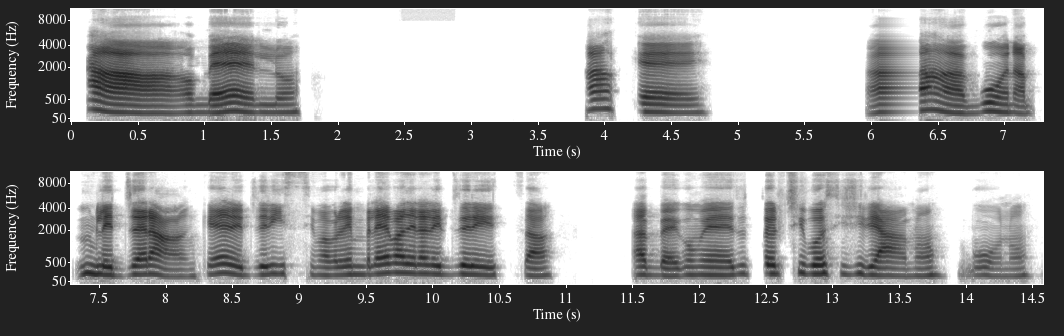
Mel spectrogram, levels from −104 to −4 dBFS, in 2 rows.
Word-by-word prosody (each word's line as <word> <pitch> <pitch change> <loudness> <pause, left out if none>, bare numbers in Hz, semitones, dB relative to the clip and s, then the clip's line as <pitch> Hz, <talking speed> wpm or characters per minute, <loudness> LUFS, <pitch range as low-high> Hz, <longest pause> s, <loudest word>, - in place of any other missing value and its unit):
Ah! 175 -5 +5
Bello. 180 0 +1 2.1
Ah, 260 +1 -1 0.2
okay. 180 -3 -1 1.2
Ah, 185 +1 -1
buona, 180 -3 -3
mhmm, 225 +4 -6
leggera 205 +2 +4
anche 160 +4 -7
eh, 230 +1 +3
leggerissima, 200 0 -4
p - - -9
l'emblema 200 +5 +1
della 225 -2 +3
leggerezza. 195 -4 -2 0.6
Vabbè 185 -3 -3
come 190 0 -2
tutto 215 +2 -8
il 215 - -1
cibo 215 -1 -2
siciliano, 180 -5 -4
buono, 170 -1 -17
185 Hz, 90 wpm, -23 LUFS, 175-210 Hz, 2.1 s, Ah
